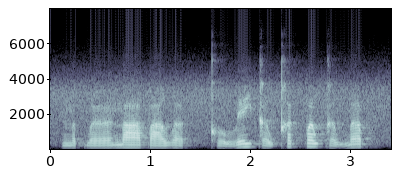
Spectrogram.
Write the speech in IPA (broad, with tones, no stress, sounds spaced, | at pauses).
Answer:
n̪ ɐ˨ t̚ w œː˨˧ n̪ aː˧ p aː˨˧ w ɐ˨˥ k̚ | kʰ o˨˩ w l e˥ j k ɐ˨˩ w kʰ ɐ˥ k̚ p ɐ˥ w k ɐ˨˩ w n̪ ɐ˥ p̚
